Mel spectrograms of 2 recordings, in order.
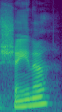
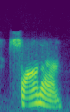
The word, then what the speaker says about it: Shauna: Is it Shayna? Shauna. It's spelt like Shayna, but it is Shauna.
